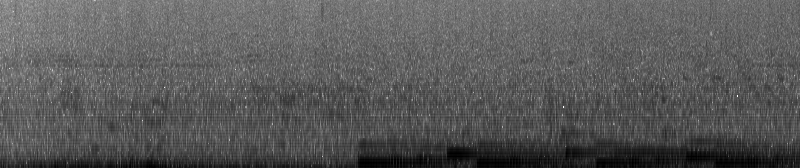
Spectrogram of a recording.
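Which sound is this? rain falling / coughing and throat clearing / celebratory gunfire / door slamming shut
rain falling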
